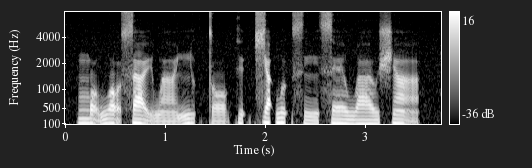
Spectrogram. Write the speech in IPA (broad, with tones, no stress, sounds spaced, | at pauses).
m ɔ̰˦˨ w ɔ̰˦˨ s a̰˦˨ ɪ̯ w ã˨ ɲ ʊ˦ ʔ t ɔ˨ k ɪ˦ ʔ t͡ɕ ä˦ ʔ w ʊ˦ ʔ s ĩ˨ s ɛ˦ w a˦ ʊ̯ ʃ ã˦˨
